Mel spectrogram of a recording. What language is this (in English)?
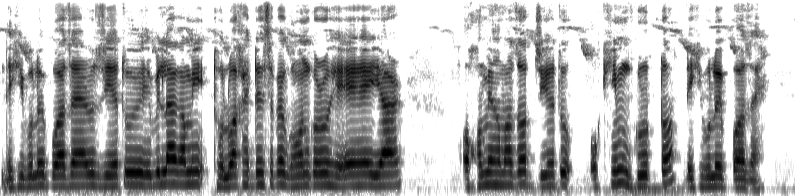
Assamese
